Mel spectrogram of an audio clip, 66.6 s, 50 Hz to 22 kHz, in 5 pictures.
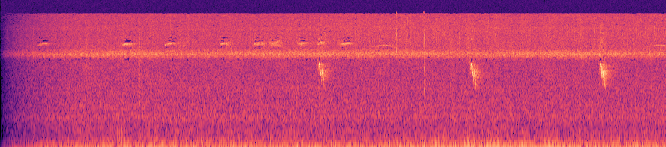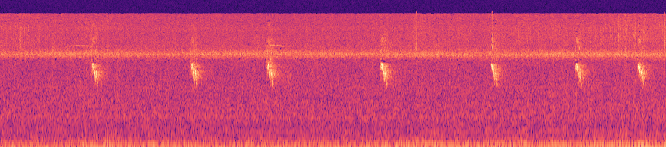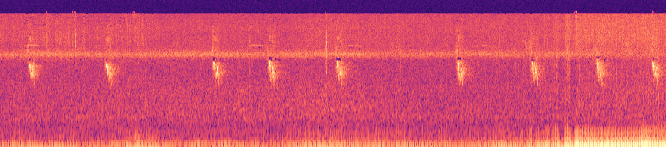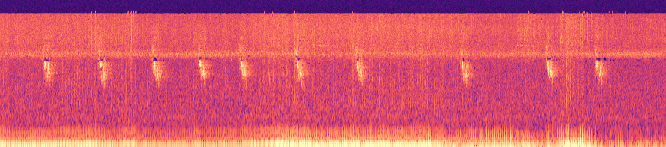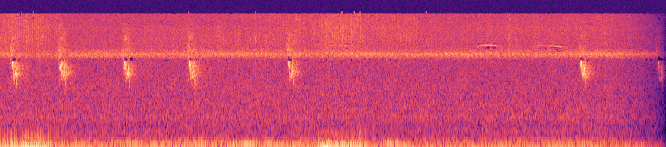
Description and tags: This is a recording of a single hummingbird feeding in a cluster of bee-balm. At first the bird's wing-beats are very quiet, blending in with the background ambiance.
The sound of the wing-beats increases and diminishes as the bird hovers and feeds at different flowers in the cluster. There are rustling sounds as its wings brush against leaves. All of this takes place within about 2 feet of the microphone.
From around 46 to 52 seconds the bird is directly in front of the microphone, looking at it as if to see if it was some sort of flower.
This was recorded using an M-Audio Microtrack hanging from a string, using the "T" stereo mic that is standard with the unit.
